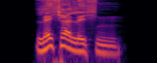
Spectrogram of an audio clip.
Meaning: inflection of lächerlich: 1. strong genitive masculine/neuter singular 2. weak/mixed genitive/dative all-gender singular 3. strong/weak/mixed accusative masculine singular 4. strong dative plural
- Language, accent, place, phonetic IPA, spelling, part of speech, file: German, Germany, Berlin, [ˈlɛçɐlɪçn̩], lächerlichen, adjective, De-lächerlichen.ogg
